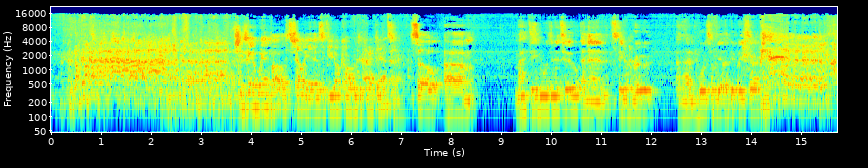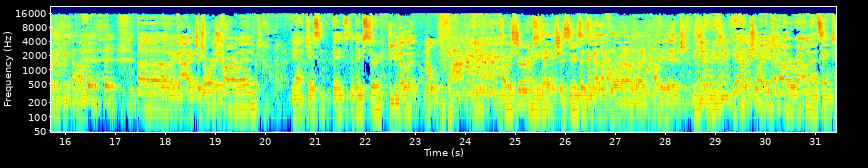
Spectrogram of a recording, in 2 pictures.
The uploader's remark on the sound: plays against audience members at Comedy Bar in Toronto, ON, Canada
